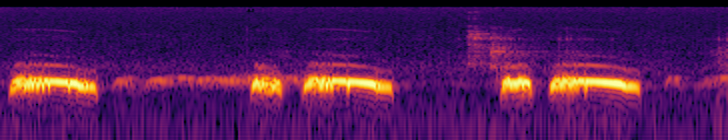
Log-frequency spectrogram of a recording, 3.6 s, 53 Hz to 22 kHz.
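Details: Caged decoy spotted dove cooing to lure and excite wild doves: deep two-part phrases of a short note then a longer falling coo, repeated about every 1.3 seconds, with soft murmured coos between.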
